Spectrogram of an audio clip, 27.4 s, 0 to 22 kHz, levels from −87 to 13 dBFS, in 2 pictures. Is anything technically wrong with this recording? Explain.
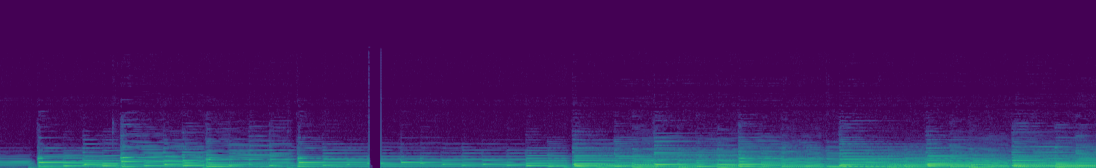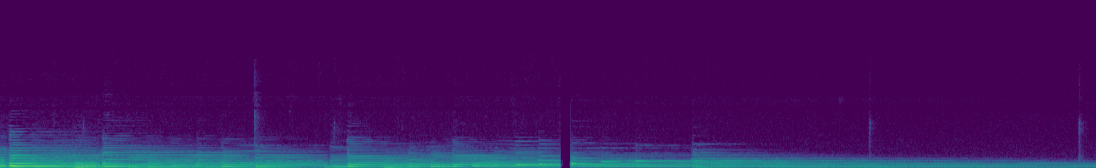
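Yes, there are two gaps at joins of encoded pieces, at 4.61 to 4.76 s (150 ms) and 20.70 to 20.83 s (130 ms). Separately encoded chunks kept their start delay and end padding, so the sound drops out briefly with smeared edges, then resumes where it stopped.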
